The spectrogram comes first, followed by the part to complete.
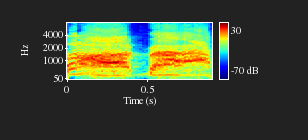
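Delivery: very loud, shrill, raw, rough full-volume scream. Recalling a talking map character that shouted its name, retelling a scream. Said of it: "Just screamed it".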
